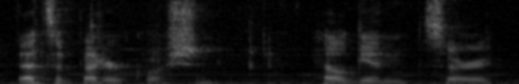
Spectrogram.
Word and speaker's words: Helgen: at hello death destruction what didn't happen at helga that's a better question helgen sorry mispronounce these weird names my lord we should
